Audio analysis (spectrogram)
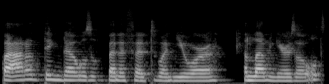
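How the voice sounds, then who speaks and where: A young woman from Israel with a foreign-accented English, hosting her podcast and telling her life story in a candid, reflective way with soft laughs. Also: on the low side, steady tone, fast talker. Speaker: podcast host. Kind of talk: casual personal monologue to camera.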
